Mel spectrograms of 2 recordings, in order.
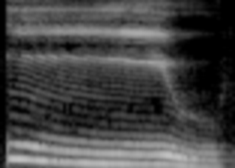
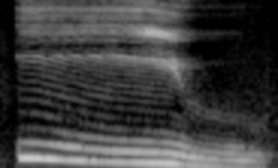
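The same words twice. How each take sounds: First: "E-oo" gliding slowly from spread ee to rounded oo. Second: "E-oo" whispered, ee to oo; whispered glide. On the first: Coach demonstrates the you glide slowly. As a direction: move lips slowly from ee to oo. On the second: Coach whispers the ee-oo glide for students. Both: Shown as a demonstration. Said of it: "very slowly move your lips forward".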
